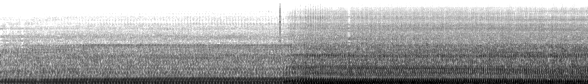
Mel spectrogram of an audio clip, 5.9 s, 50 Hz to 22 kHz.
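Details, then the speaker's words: Honda EU1000i generator running rich after a carburetor cleaning: it runs fine at low speed but stutters at intermediate speed, worse under a 60 W bulb load, with smoke and a carboned plug; a new carburetor was later fitted. "at low speeds it sounds great once you get kind of an intermediate speed it starts to stutter and if you put a load on it it stutters even more"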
